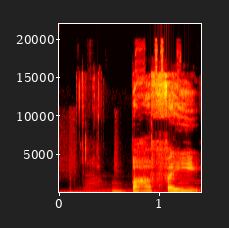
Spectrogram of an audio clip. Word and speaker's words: buffet: Buffet dinner. Тут дуже часта проблема в учнів саме з вимовою, бо на письмі ми бачимо літеру ті, а вимовляємо звук й.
